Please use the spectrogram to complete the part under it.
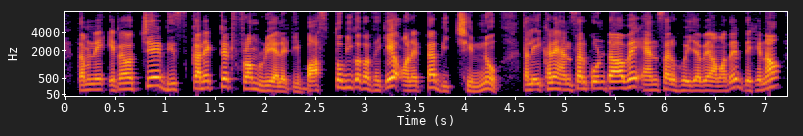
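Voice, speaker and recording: A young man with a Bengali accent gives an exam-prep English lesson in a fairly high voice. He reads each question out slowly, then explains it by asking and answering his own questions. He sounds like an online coaching video. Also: a bit bright. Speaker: English teacher.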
